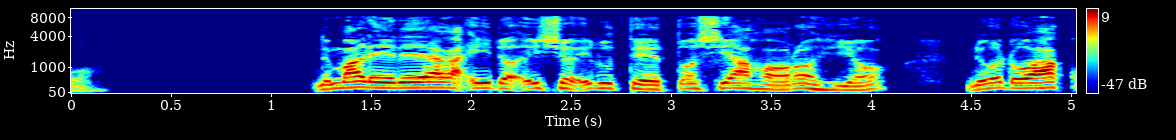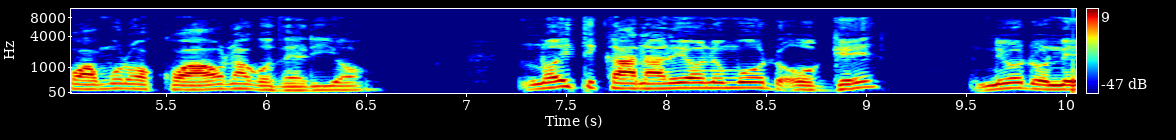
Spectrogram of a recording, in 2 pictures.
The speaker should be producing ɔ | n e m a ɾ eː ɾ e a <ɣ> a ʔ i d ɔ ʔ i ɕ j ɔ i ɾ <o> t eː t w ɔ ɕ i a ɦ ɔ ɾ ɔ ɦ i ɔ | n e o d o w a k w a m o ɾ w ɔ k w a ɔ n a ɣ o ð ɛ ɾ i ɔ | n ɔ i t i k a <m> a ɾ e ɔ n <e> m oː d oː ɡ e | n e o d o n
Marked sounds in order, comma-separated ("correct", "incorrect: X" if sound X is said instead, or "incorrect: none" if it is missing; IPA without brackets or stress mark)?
correct, incorrect: u, incorrect: n, correct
